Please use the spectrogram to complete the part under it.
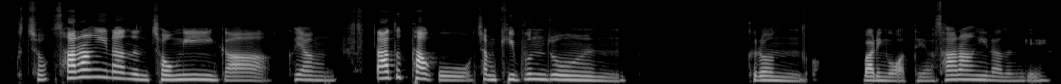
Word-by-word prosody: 그쵸. 220 Hz, 0 st, -9 dB
사랑이라는 295 Hz, -8 st, +5 dB
정의가 210 Hz, -5 st, -2 dB, 0.2 s
그냥 205 Hz, -4 st, -7 dB, 0.4 s
따뜻하고 255 Hz, -, +3 dB
참 225 Hz, -3 st, -3 dB
기분 235 Hz, +2 st, -4 dB
좋은 195 Hz, -6 st, -3 dB, 1.2 s
그런 190 Hz, -5 st, -5 dB
어 -, -, -23 dB, 0.4 s
말인 185 Hz, -2 st, 0 dB
것 170 Hz, -, -7 dB
같아요, 170 Hz, 0 st, -10 dB
사랑이라는 205 Hz, -4 st, -3 dB
게. 180 Hz, +2 st, -13 dB
210 Hz, 205 characters per minute, -24 LUFS, 185-230 Hz, 1.2 s, 사랑이라는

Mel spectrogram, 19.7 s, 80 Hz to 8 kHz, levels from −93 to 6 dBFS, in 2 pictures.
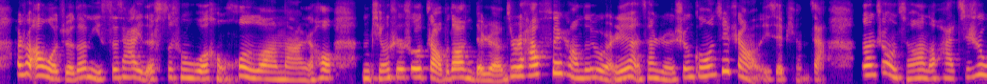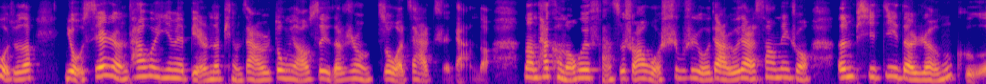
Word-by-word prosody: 他 330 Hz, -, +3 dB
说： 335 Hz, -, +6 dB
“啊， 305 Hz, -, +6 dB
我 260 Hz, -7 st, +5 dB
觉 200 Hz, -3 st, -1 dB
得 245 Hz, +6 st, +1 dB
你 235 Hz, -5 st, -1 dB
私 220 Hz, +4 st, -3 dB
下 255 Hz, 0 st, -2 dB
里 235 Hz, -, +1 dB
的 -, -, -1 dB
私 250 Hz, +3 st, -7 dB
生 245 Hz, -1 st, -1 dB
活 215 Hz, -2 st, +3 dB
很 220 Hz, -, -5 dB
混 285 Hz, -5 st, +3 dB
乱 215 Hz, -2 st, +2 dB
呐， 190 Hz, -2 st, -2 dB
然 185 Hz, -, -4 dB
后 230 Hz, +2 st, +2 dB, 0.3 s
你 230 Hz, -, -1 dB
平 225 Hz, +1 st, -2 dB
时 255 Hz, 0 st, +1 dB
说 260 Hz, +1 st, +6 dB
找 245 Hz, -3 st, +3 dB
不 210 Hz, -, -6 dB
到 255 Hz, +2 st, +6 dB
你 245 Hz, -, 0 dB
的 205 Hz, -, +1 dB
人 155 Hz, -3 st, +2 dB
“就 290 Hz, -, 0 dB
是 295 Hz, -, +8 dB
他 315 Hz, +2 st, +7 dB
非 350 Hz, +3 st, +1 dB
常 235 Hz, -8 st, -1 dB
地 240 Hz, -, -1 dB
就 255 Hz, -, -4 dB
是 200 Hz, -, 0 dB
有 -, -, +1 dB
点 260 Hz, -3 st, +3 dB
像 245 Hz, +3 st, -2 dB
人 190 Hz, -4 st, -3 dB
身 260 Hz, +6 st, -2 dB
攻 285 Hz, +4 st, +1 dB
击 440 Hz, -, +2 dB
这 -, -, +1 dB
样 -, -, -1 dB
的 -, -, -12 dB
一 -, -, -10 dB
些 -, -, -4 dB
评 -, -, -18 dB
价。 -, -, -5 dB, 0.4 s
那 315 Hz, +1 st, +6 dB
这 375 Hz, +3 st, -4 dB
种 305 Hz, -, +2 dB
情 240 Hz, -3 st, -7 dB
况 240 Hz, +2 st, 0 dB
的 225 Hz, -, -1 dB
话， 230 Hz, 0 st, -5 dB
其 225 Hz, +3 st, -11 dB
实 305 Hz, +6 st, -3 dB
我 325 Hz, -, +2 dB
觉 195 Hz, -, -4 dB
得 225 Hz, +2 st, +1 dB, 0.3 s
有 220 Hz, -2 st, +3 dB
些 275 Hz, +8 st, +6 dB
人 290 Hz, -9 st, +1 dB
他 275 Hz, +5 st, -2 dB
会 290 Hz, -1 st, -1 dB
因 245 Hz, 0 st, -2 dB
为 230 Hz, -2 st, -1 dB
别 200 Hz, -2 st, -3 dB
人 180 Hz, -, -3 dB
的 205 Hz, -, 0 dB
评 205 Hz, -4 st, -10 dB
价 210 Hz, +3 st, -3 dB
而 190 Hz, +2 st, -2 dB
动 225 Hz, +2 st, 0 dB
摇 190 Hz, -3 st, -2 dB
自 205 Hz, +3 st, -5 dB
己 220 Hz, -, +1 dB
的 180 Hz, -, -1 dB
这 190 Hz, -, -11 dB
种 210 Hz, -4 st, -5 dB
自 -, -, -5 dB
我 205 Hz, -, +2 dB
价 215 Hz, -, -7 dB
值 -, -, -17 dB
感 -, -, -9 dB
的， -, -, -11 dB, 0.3 s
那 260 Hz, -2 st, +1 dB
他 260 Hz, +2 st, +1 dB
可 270 Hz, -2 st, -4 dB
能 185 Hz, -3 st, +1 dB
会 240 Hz, +2 st, +3 dB
反 240 Hz, -4 st, -10 dB
思 215 Hz, +2 st, -5 dB
说， 210 Hz, -, -2 dB
哦， 225 Hz, -, +2 dB
我 215 Hz, -, -3 dB
是 -, -, -9 dB
不 -, -, -11 dB
是 235 Hz, +1 st, -6 dB
有 195 Hz, -4 st, -1 dB
点 225 Hz, +2 st, +2 dB
儿 190 Hz, -, 0 dB
有 195 Hz, -, 0 dB
点 235 Hz, -1 st, +4 dB
儿 210 Hz, -, 0 dB
像 250 Hz, +3 st, -5 dB
那 255 Hz, 0 st, -3 dB
种 225 Hz, -4 st, -2 dB, 0.3 s
NPD 270 Hz, +1 st, -1 dB
的 230 Hz, -6 st, +4 dB
人 190 Hz, -, 0 dB
格， 350 Hz, -, -10 dB
235 Hz, 360 characters per minute, -23 LUFS, 210-260 Hz, 0.4 s, 是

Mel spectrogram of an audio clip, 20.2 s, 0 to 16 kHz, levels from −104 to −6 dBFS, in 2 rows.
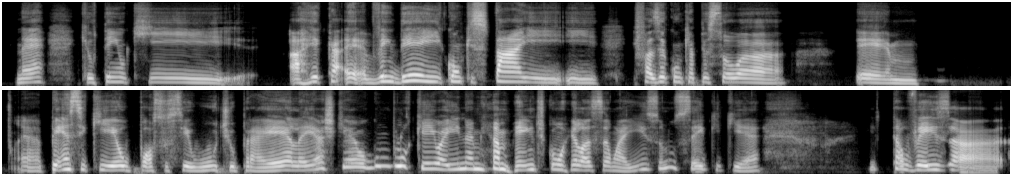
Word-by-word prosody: né, 180 Hz, +4 st, -1 dB, 0.4 s
que -, -, -7 dB
eu 175 Hz, -, -4 dB
tenho 205 Hz, +1 st, -5 dB
que 185 Hz, -, -6 dB, 0.4 s
arreca 205 Hz, +8 st, +3 dB, 0.3 s
vender 220 Hz, +7 st, +4 dB
e 215 Hz, -3 st, 0 dB
conquistar 215 Hz, +1 st, +5 dB
e 170 Hz, -4 st, -5 dB, 0.4 s
fazer 205 Hz, 0 st, +1 dB
com 205 Hz, +1 st, -6 dB
que 190 Hz, -, -10 dB
a -, -, -9 dB
pessoa, 175 Hz, -5 st, -1 dB, 0.7 s
eh 165 Hz, -3 st, 0 dB, 1.4 s
eh, 155 Hz, 0 st, -7 dB
pense 220 Hz, +1 st, +4 dB
que 195 Hz, 0 st, -3 dB
eu 185 Hz, 0 st, +5 dB
posso 165 Hz, 0 st, -3 dB
ser 175 Hz, -, -1 dB
útil 170 Hz, +1 st, -3 dB
para 165 Hz, -1 st, -5 dB
ela, 180 Hz, +4 st, +3 dB
e 200 Hz, +3 st, -1 dB
acho 245 Hz, 0 st, -1 dB
que -, -, -6 dB
é 165 Hz, -, -1 dB
algum 360 Hz, -, -2 dB
bloqueio 330 Hz, -9 st, +1 dB
aí 220 Hz, +1 st, 0 dB
na 240 Hz, -1 st, +1 dB
minha 240 Hz, +1 st, +5 dB
mente 200 Hz, +4 st, -1 dB
com 215 Hz, -1 st, -1 dB
relação 185 Hz, -4 st, -1 dB
a 150 Hz, -2 st, -2 dB
isso, 215 Hz, -, -8 dB
eu -, -, -2 dB
não 295 Hz, 0 st, -6 dB
sei 125 Hz, -, -3 dB
o -, -, -20 dB
que 185 Hz, -, -20 dB
que 170 Hz, -2 st, -7 dB
é. 155 Hz, +3 st, -7 dB, 1.1 s
E -, -, -13 dB, 0.2 s
talvez 205 Hz, 0 st, +2 dB
a 85 Hz, -, +2 dB
190 Hz, 145 wpm, -24 LUFS, 170-215 Hz, 1.4 s, conquistar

